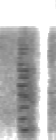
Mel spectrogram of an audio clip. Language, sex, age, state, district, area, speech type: Tamil, female, 45-60, Tamil Nadu, Ranipet, urban, conversation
